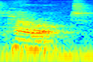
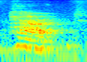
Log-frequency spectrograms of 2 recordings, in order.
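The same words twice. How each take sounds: First: The last syllable has a full, clear vowel. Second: The last syllable has a weak schwa vowel. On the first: This way makes the spelling easier. "pronounce them as they should be pronounced" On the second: This is the everyday way people say it. "We tend to give it a schwat sound"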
